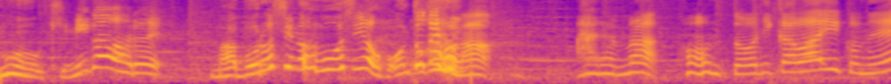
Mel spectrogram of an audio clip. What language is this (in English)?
Japanese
